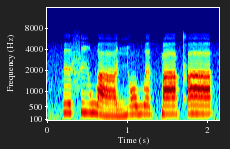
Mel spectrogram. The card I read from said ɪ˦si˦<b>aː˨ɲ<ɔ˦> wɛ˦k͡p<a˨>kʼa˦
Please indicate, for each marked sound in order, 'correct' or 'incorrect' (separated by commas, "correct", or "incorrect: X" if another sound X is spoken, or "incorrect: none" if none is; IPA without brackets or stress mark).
incorrect: w, correct, incorrect: a˦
